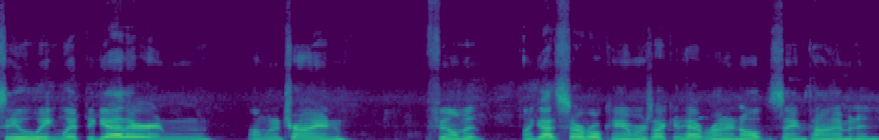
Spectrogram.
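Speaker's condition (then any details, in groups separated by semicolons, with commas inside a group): No condition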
